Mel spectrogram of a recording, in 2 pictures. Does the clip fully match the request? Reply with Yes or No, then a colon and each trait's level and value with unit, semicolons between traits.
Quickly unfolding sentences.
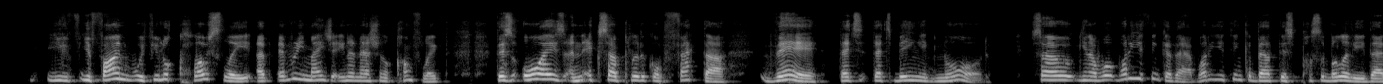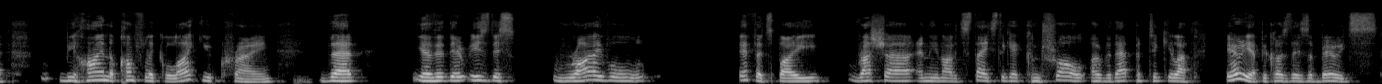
No: average, 155 wpm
